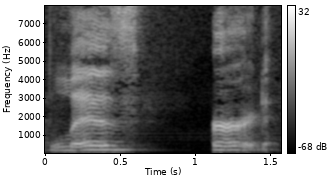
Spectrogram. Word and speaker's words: lizard: Liz, erd. Okay, so here's your background singers, your unaccented syllable. This is going to soften a little bit. This is where we get lazy. We can't accent both syllables when we're talking. Liz, erd. So when you hear erd at the end, it's going to be spelled A-R-D.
